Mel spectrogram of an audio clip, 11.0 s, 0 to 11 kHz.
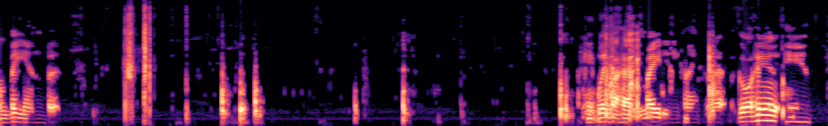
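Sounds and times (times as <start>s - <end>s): wooden boards knocking: 2.9s - 3.6s, 7.0s - 8.8s.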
